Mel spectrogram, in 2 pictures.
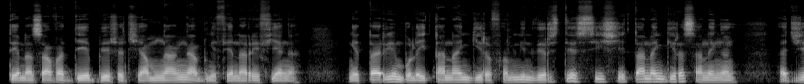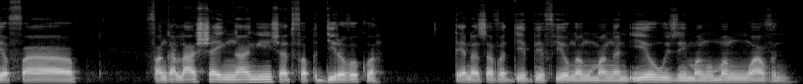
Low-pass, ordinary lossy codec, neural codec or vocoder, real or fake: none; none; none; real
